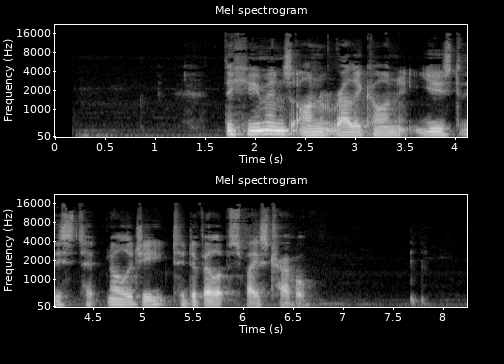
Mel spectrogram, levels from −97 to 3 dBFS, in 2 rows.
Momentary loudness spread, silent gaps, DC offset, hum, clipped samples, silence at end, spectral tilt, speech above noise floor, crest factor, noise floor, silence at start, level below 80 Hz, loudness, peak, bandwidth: 13 LU; none; under 0.1%; none; under 0.1%; 0.55 s; -6 dB/octave; 45 dB; 18 dB; -64 dBFS; 1.7 s; -54 dBFS; -21 LUFS; -4 dBFS; 13.5 kHz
